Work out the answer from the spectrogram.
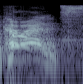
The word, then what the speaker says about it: Currence: they called in Southern chef and author John Currence. And he's, did we pronounce it right?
